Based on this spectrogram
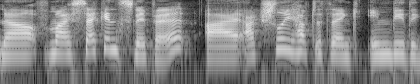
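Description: With lively intonation and a fairly quick pace, a woman is captured on a very clean recording with a silent background. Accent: Australian. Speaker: radio podcast host. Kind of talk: casual chat. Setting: studio.

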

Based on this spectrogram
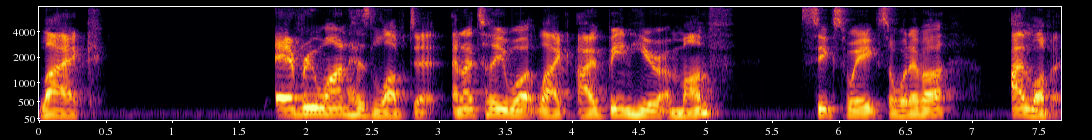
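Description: Speaking with an Australian accent, a man with a fairly high pitch and monotone, flat intonation keeps a moderate pace with long, frequent pauses, on a very clean recording with a silent background. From Australia, Victoria South Coast. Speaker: radio producer. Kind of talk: casual interview.

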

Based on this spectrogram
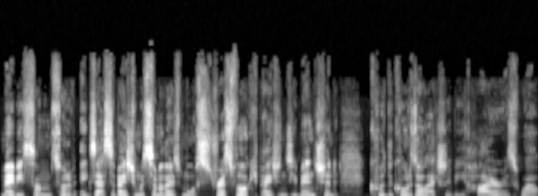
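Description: Talking at a very fast pace, a man with an Australian accent uses a fairly low pitch and ordinary pitch variation. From Sydney, Australia. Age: 20s. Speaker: neuroscience PhD candidate. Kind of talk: radio interview.

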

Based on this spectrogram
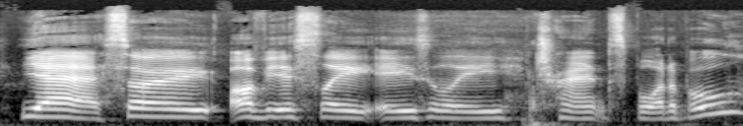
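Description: A woman talks with an Australian accent. Music plays in the background. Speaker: cook. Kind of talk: interview.

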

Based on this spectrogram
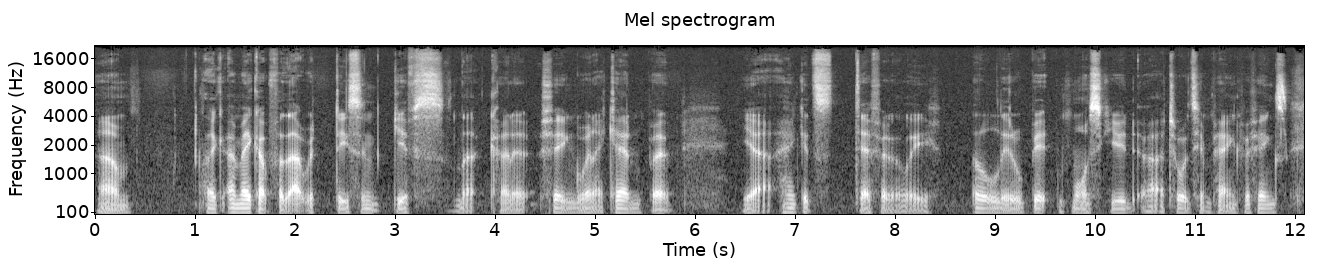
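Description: Talking fairly slowly, a man speaks in an Australian accent. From Sydney, Australia. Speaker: media producer. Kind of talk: recorded personal testimony.

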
